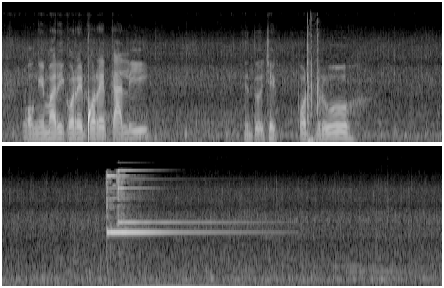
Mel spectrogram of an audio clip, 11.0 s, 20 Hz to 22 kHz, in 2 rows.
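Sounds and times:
bright bell chime: 6.8s - 9.0s.

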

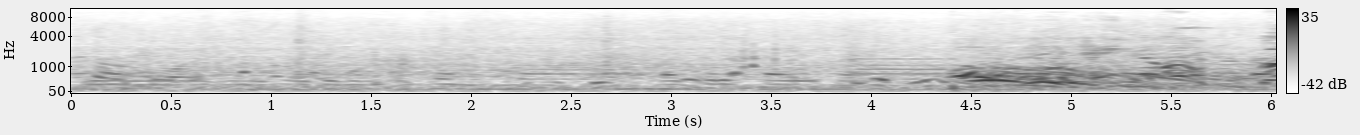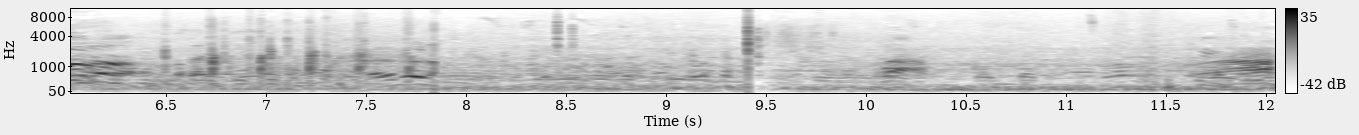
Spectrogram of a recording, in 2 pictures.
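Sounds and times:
crowd shouting: 3.7s - 7.8s
sharp slap of a strike: 9.4s - 9.8s.

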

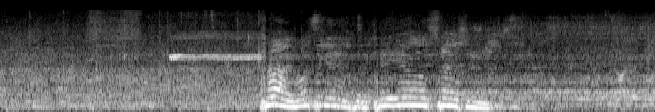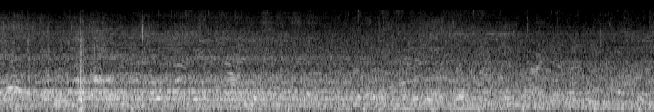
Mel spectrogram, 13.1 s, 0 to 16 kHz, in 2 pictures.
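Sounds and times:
outdoor background noise: 0.0s - 13.0s
spectators chattering: 0.0s - 13.0s.

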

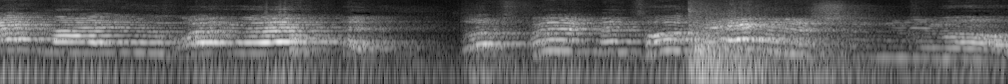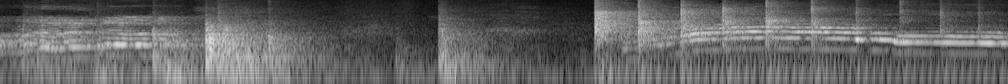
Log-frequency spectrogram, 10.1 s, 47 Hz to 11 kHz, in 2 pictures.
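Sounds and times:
hand claps: 8.0s - 10.0s.

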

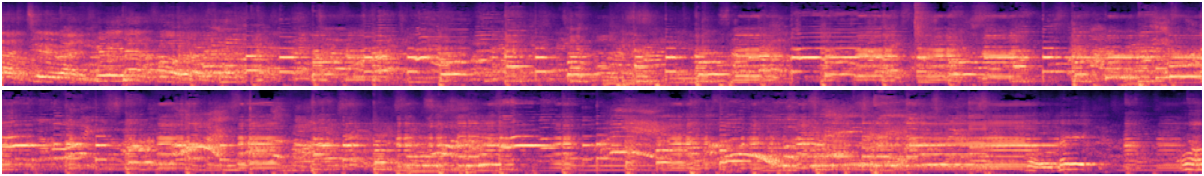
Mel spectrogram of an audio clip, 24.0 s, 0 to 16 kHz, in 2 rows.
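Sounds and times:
acoustic guitar strumming: 0.0s - 24.0s
harmonica long held notes: 0.9s - 24.0s.

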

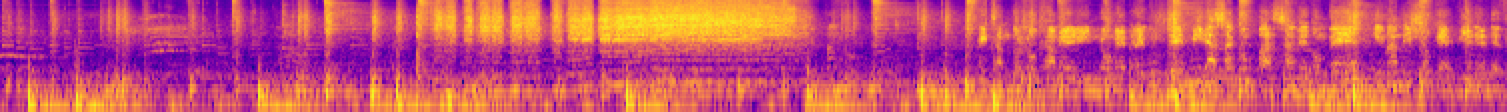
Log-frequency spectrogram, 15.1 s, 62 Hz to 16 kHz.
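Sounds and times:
bass drum and snare beat: 0.0s - 15.0s.

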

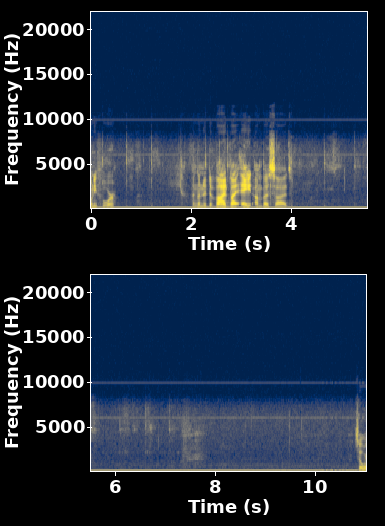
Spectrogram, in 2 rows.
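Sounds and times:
low background hum: 0.0s - 11.0s.

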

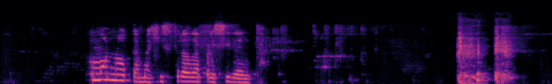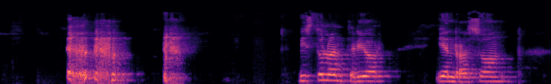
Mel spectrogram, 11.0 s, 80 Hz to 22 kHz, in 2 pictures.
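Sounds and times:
woman coughing: 4.6s - 5.3s, 6.2s - 7.6s.

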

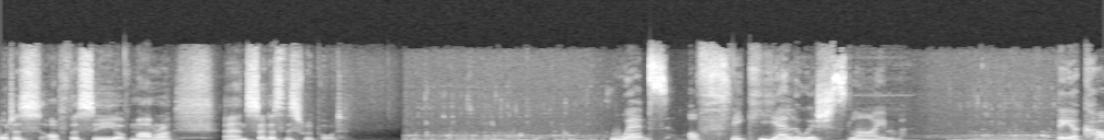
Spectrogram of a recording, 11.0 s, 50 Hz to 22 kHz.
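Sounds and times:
underwater water noise: 4.0s - 6.2s, 9.1s - 10.8s.

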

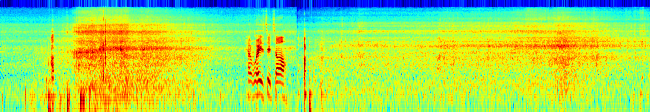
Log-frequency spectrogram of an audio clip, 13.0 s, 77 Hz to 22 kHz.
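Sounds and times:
waves washing through shallows: 0.0s - 13.0s.

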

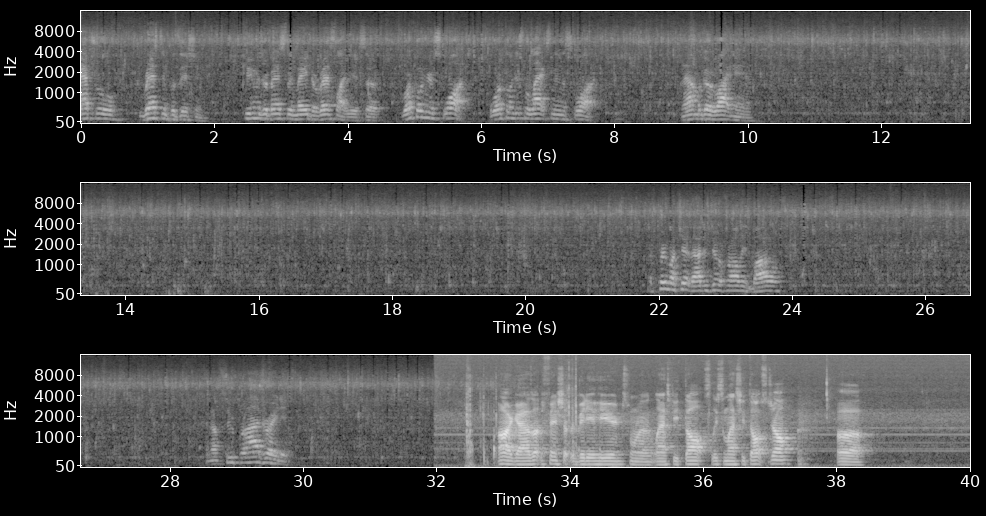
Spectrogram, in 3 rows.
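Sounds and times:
faint steady hum: 0.0s - 40.0s
water trickling into bottle: 29.4s - 40.0s
microphone handling knocks: 32.2s - 33.0s
man speaking: 32.9s - 38.6s.

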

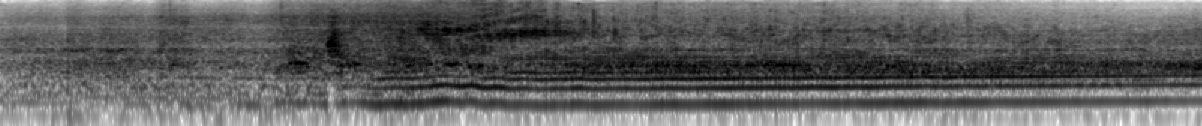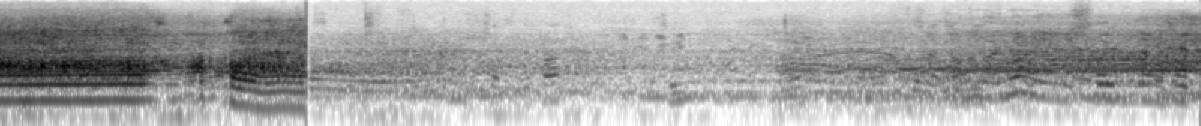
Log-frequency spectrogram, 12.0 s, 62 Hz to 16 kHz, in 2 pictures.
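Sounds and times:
rally car engine at high revs: 0.0s - 7.6s.

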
